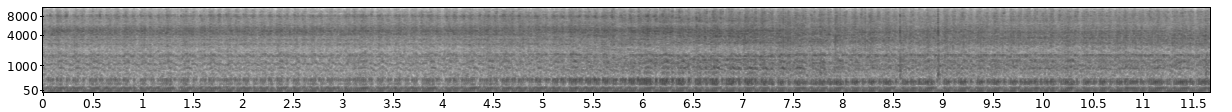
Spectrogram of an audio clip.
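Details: Honda CBR400RR (NC29) after swapping in a CBR600F fuel pump to cure pump noise: steady, even four-cylinder idle, smooth low hum, no whine or buzz; pump quiet and healthy.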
